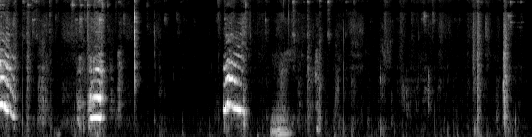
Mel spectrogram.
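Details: Dog indoors at playtime, a Vizsla and a Doberman competing over a new toy; loud, high whines sliding downward, two long ones a few seconds apart, then a short low grumble and scattered small knocks in a quiet room.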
